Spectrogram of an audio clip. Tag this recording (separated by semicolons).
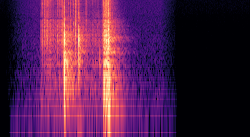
crackle; dusty-vinyl; end-crackle; gramophone; gramophone-noise; knaster; LP; phonograph; pop; record; record-player; surface-noise; turntable; vinyl; vinyl-record-player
